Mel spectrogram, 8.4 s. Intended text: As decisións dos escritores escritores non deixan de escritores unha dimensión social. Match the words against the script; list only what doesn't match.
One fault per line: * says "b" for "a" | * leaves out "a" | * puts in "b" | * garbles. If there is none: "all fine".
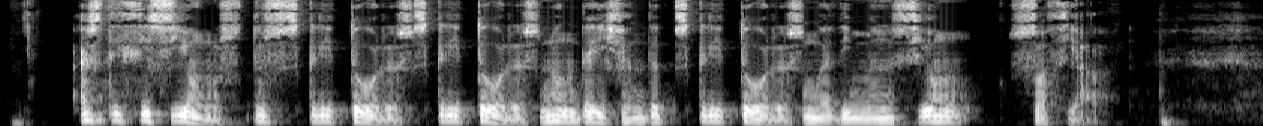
all fine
